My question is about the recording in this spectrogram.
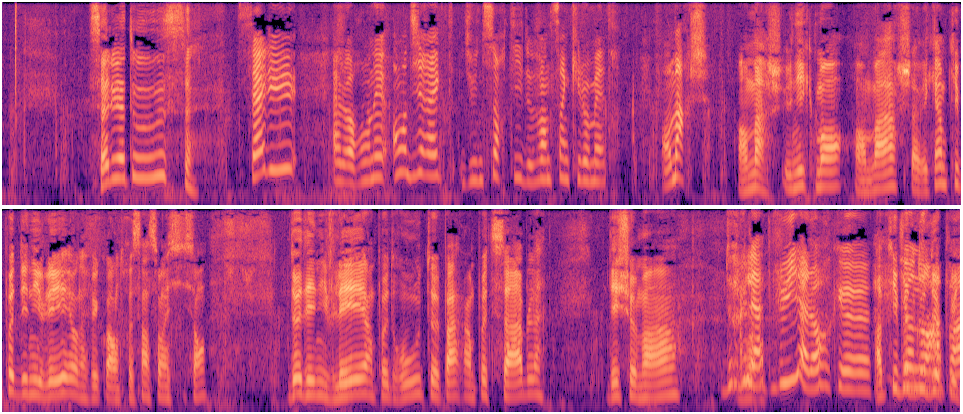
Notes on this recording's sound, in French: une parenthèse en Live lors d'une sortie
